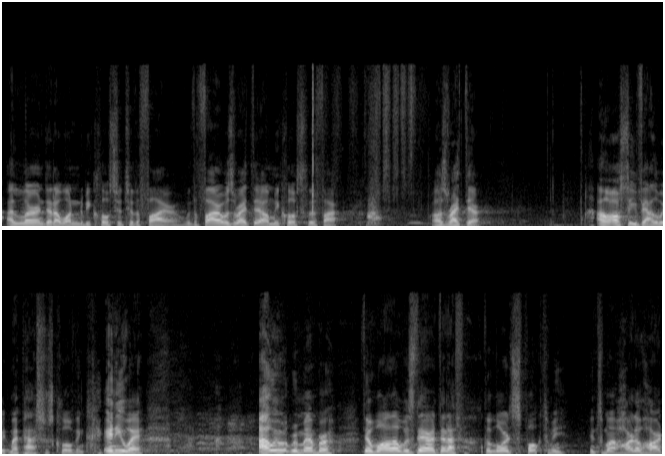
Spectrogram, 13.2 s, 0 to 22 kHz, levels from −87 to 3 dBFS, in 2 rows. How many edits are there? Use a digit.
1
